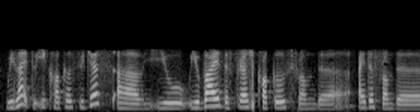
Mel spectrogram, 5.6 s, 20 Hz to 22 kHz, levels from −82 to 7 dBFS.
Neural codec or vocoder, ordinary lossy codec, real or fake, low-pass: none; MP3, 24 kbps; real; 3.6 kHz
